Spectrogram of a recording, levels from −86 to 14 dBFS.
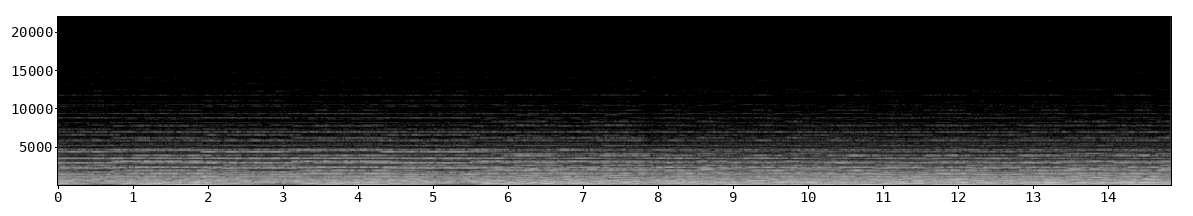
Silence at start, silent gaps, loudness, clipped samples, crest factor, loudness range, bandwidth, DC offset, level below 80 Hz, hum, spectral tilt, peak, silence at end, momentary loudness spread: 0 s; none; -17 LUFS; under 0.1%; 14 dB; 2 LU; 8.2 kHz; under 0.1%; -32 dBFS; none; -7.5 dB/octave; -2 dBFS; 0 s; 5 LU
